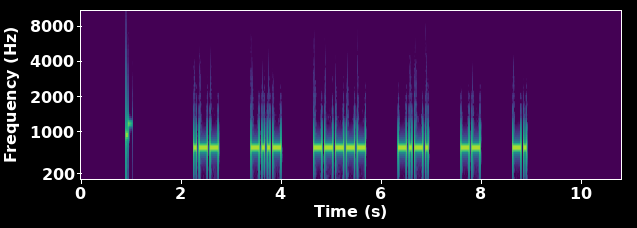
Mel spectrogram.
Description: Morse code, heard as a keyed tone, about 22 wpm, spaced as for 10 wpm, 700 Hz. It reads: WX0CMN
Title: USA Call Signs - 4x Character Spacing - 22wpm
